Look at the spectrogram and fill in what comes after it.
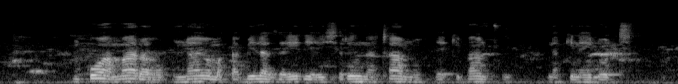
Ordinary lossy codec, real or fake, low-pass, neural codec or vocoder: Opus, 64 kbps; real; 7.2 kHz; none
